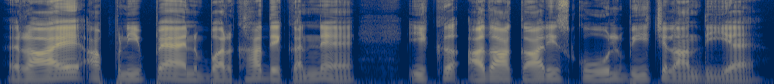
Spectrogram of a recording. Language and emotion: Dogri, neutral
